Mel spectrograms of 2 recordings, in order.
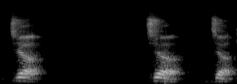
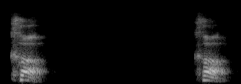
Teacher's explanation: देखो ज से बोलने में कुछ कंपन होगा, ज बोलिए, थोड़ा माइंड में एक वाइब्रेट होता है।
